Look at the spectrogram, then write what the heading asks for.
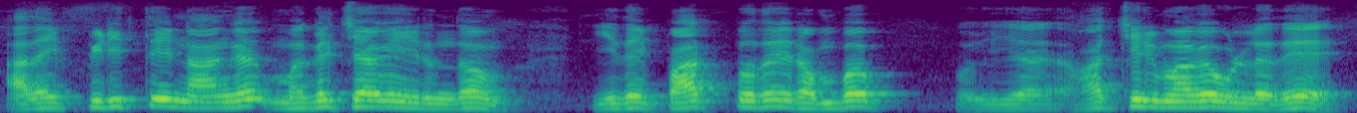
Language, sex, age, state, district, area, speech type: Tamil, male, 60+, Tamil Nadu, Dharmapuri, rural, spontaneous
